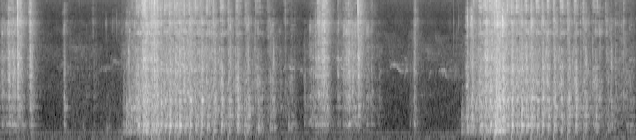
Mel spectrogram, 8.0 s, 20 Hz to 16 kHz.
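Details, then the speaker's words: Old 3 hp, 20-inch-cut MTD push mower on a cold start. It started the first time, then skipped, and now gives two bursts of cranking whir with no firing at all. The owner suspects trash in the carburetor; not confirmed. "boy it's not even trying any at all now i mean it's not trying to lick"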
